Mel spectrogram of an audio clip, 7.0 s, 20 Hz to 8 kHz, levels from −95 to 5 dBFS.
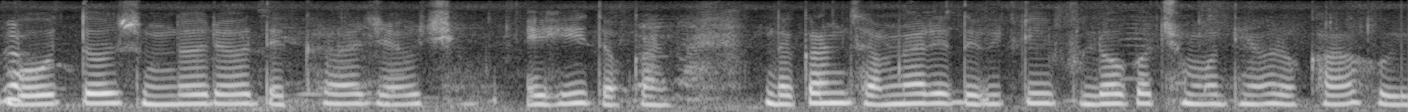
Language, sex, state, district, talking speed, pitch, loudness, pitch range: Odia, female, Odisha, Malkangiri, 110 wpm, 245 Hz, -16 LUFS, 235-260 Hz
